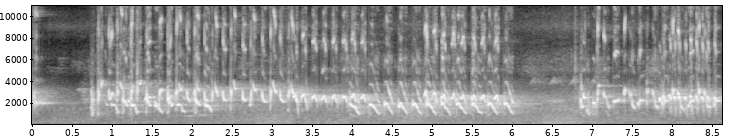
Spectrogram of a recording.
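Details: Lure and master song of a sooty-headed bulbul for morning and night: a loud, dense five-second stream of rapid slurred chatter with high ticking notes, a pause, then a further burst.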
